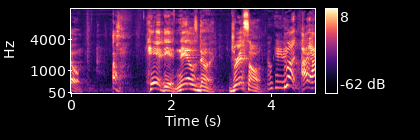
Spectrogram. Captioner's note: scoffs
